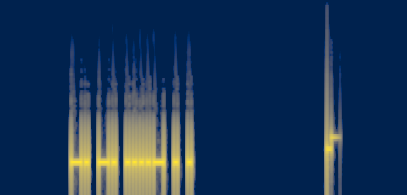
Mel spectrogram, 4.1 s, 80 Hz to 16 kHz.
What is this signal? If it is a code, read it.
Morse code, heard as a keyed tone, about 34 wpm, 700 Hz. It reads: NN4EE
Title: USA Call Signs Repeated 2x 35wpm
